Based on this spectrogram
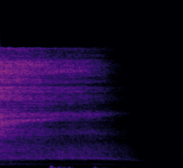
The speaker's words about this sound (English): So take a big deep breath. And then as you exhale,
